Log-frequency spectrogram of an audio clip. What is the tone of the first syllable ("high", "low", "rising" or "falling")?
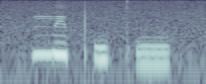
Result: high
